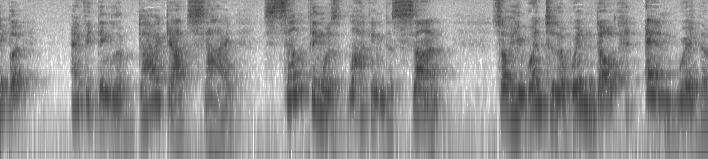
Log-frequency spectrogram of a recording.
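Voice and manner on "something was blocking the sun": ordinary delivery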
